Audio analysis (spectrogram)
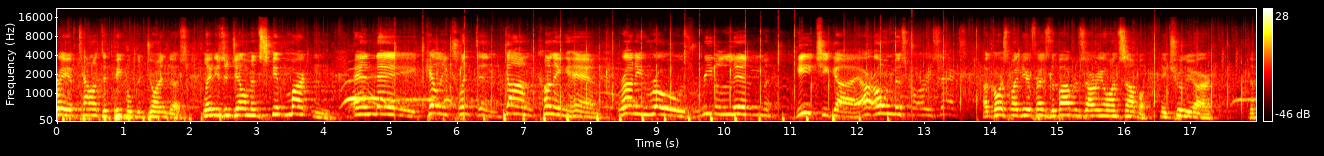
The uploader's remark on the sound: Live at the South Point Casino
